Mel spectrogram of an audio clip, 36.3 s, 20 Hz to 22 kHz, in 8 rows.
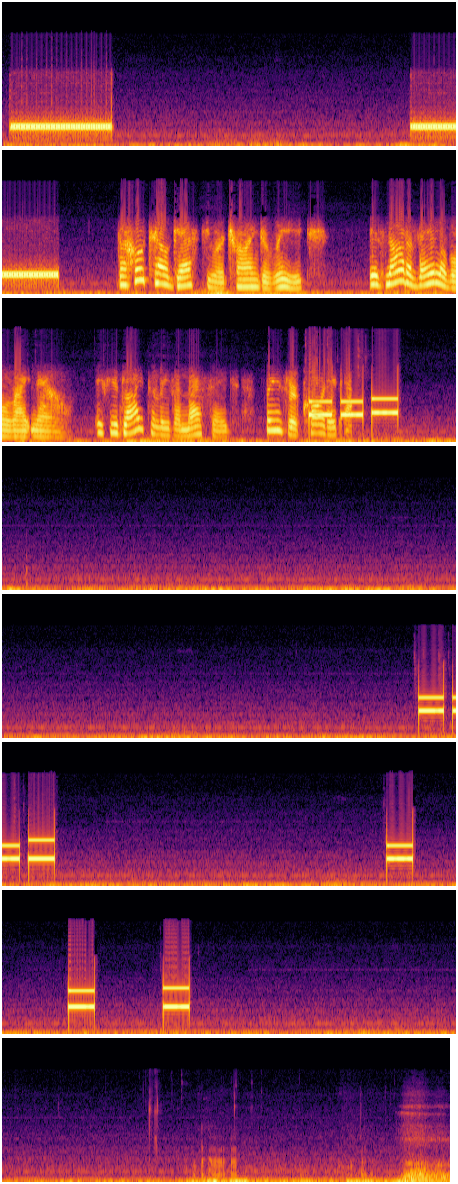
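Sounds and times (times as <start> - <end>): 
faint steady hum: 0.0 - 36.2
telephone keypad tones from dialing a hotel phone line: 0.1 - 1.1, 12.1 - 13.0, 22.3 - 23.2, 26.6 - 26.8, 27.9 - 28.2, 28.8 - 29.1
speech: 5.7 - 13.1.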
